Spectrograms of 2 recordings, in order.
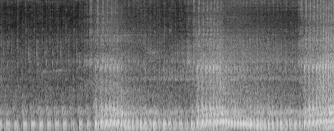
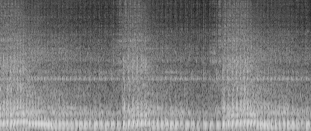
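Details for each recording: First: Yamaha Jupiter MX after jumpering the stator coil (spul), which was suspected shorted and old; revs up and down with an even beat and no whine, whistle or hum; normal running, no stator whine. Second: Yamaha Jupiter MX engine revved with the stator (spul) socket unplugged, mic near the engine: thin whistling hum persists, also flickering the headlight.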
